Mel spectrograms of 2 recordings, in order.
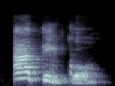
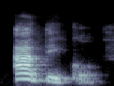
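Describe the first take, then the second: First: Said in the usual way. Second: Ático with the first A clearly stressed and a little louder; ÁH-ti-co, weight on the first syllable. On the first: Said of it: "así tal cual". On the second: Shown as a demonstration. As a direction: say ático hitting the opening Á. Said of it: "con acento en la A".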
